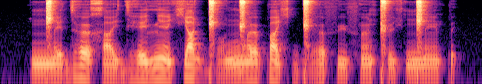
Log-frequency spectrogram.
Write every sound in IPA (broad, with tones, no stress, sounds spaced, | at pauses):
ŋ͡ǁ e˩ dʱ œ˥˩ x a˩ i̯ dʱ e˧ lʲ ɛ̃˥˩ ç a˥ ɡ͡ǁ ɔ˩ ŋ͡ǁ œ˧ p a˥˩ ç ɡ͡ǁ œ˩˥ f y˩ f œ̃˩˥ ǁ y˩ ç ŋ͡ǁ ẽ˧ p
